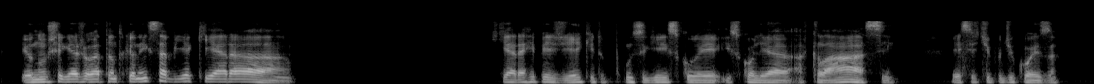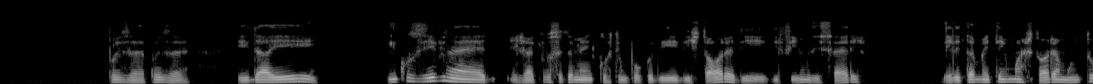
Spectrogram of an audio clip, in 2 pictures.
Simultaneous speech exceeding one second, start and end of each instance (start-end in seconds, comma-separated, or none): none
